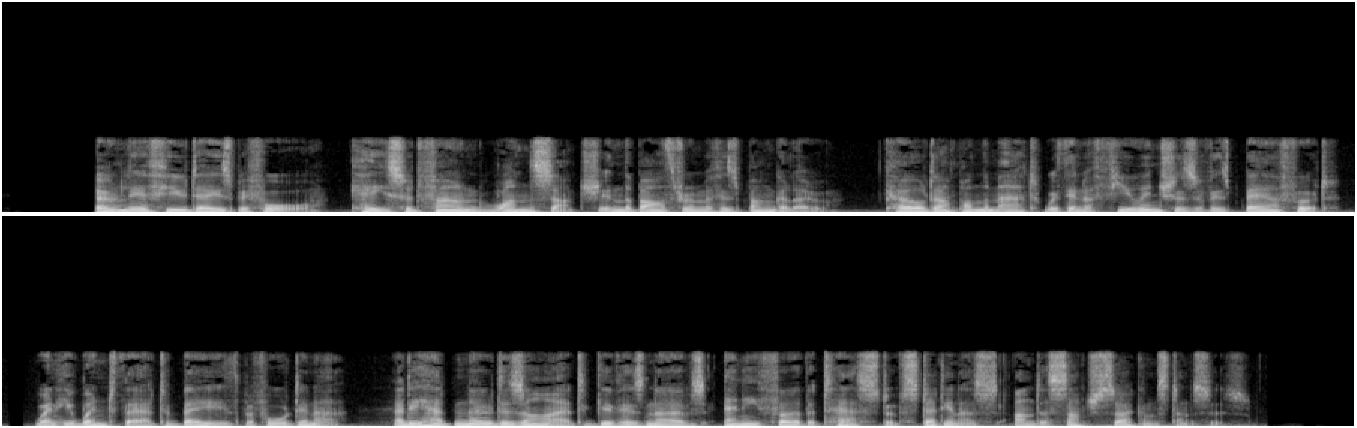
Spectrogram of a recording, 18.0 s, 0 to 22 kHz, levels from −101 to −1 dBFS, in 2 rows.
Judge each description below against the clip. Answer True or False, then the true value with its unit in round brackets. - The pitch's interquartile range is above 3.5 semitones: True (5.6 semitones)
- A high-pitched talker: False (110 Hz)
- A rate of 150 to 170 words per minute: False (180 wpm)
